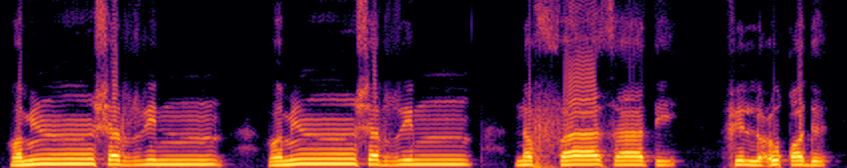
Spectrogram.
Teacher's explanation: نون پر تشدید ہے، گنہ کے ساتھ پڑھیں گے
